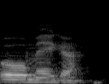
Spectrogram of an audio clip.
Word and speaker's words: omega: And then omega, again, it has the long E. It would be spelled with an eta there, so omega.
